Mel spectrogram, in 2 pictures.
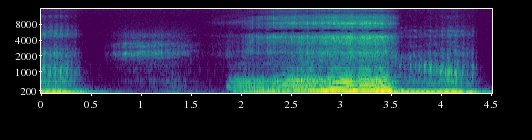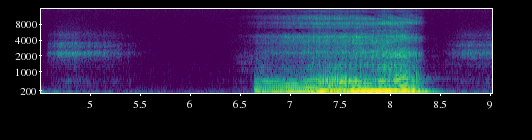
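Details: Loud, rough snores on breathing in, each lasting a couple of seconds, with softer snorting breaths out between them, from a third-year civil engineering student; snoring.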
